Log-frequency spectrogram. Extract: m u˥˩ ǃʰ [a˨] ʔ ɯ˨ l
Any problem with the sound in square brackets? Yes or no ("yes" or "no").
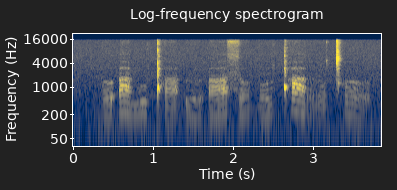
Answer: no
